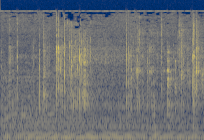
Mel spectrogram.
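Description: A run of rapid, irregular sharp clicks and clatter over a steady low hum.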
